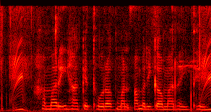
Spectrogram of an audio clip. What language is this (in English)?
Chhattisgarhi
